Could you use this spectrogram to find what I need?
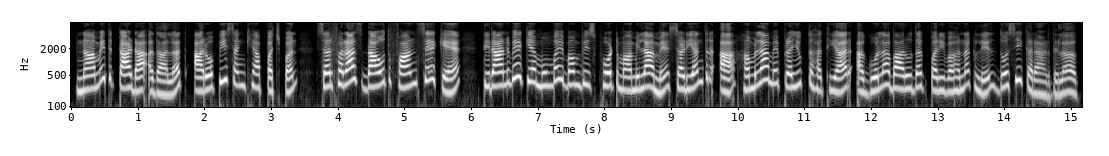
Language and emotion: Maithili, neutral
